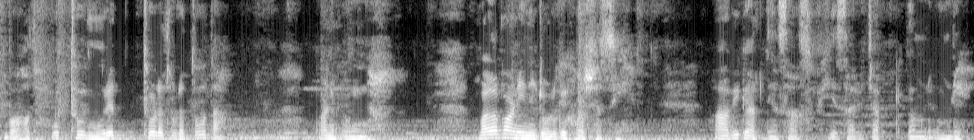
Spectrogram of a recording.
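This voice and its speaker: Punjabi woman, expressive exclaiming aunty type, coaxing a pet with motherly repeated phrases; casual home-video sound with clear background noise. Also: sits low. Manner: motherly baby-talk with repeated short calls and commands. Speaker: home vlogger talking to pet dog. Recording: noisy handheld home video.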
